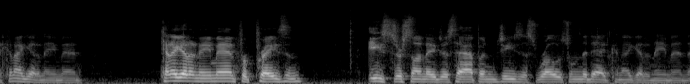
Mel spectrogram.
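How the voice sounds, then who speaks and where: A man puts on a hoarse character voice in a Louisiana accent, pitched in the middle range. He talks very fast with ordinary pitch variation. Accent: Louisiana Southern. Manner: rousing, preaching.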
